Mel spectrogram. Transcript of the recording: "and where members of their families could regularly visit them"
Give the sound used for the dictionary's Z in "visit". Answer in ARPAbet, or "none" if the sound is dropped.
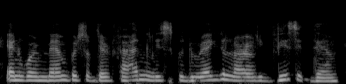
S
